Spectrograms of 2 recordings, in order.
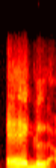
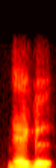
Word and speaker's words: Aigle: Also, es wird Aigle ausgesprochen, Aigle geschrieben, Aigle aus Frankreich.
